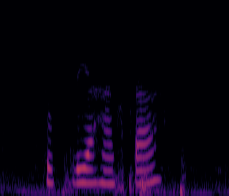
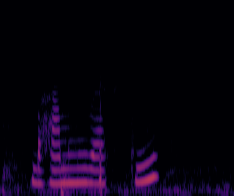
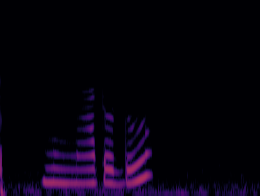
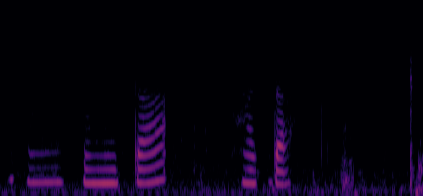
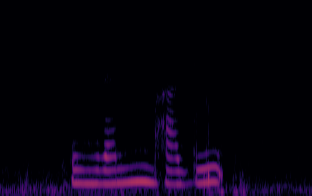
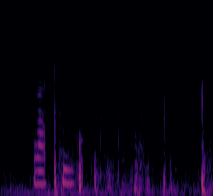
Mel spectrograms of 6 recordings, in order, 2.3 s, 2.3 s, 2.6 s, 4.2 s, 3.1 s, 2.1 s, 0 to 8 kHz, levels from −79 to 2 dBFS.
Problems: none marked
